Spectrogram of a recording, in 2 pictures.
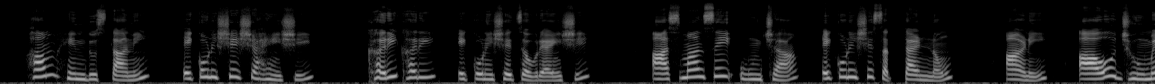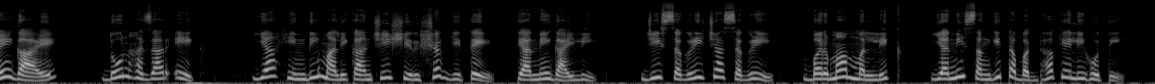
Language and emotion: Marathi, neutral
